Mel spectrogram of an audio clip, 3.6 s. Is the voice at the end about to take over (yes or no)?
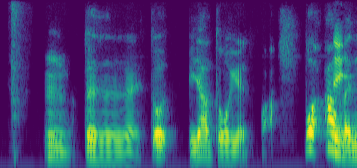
no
